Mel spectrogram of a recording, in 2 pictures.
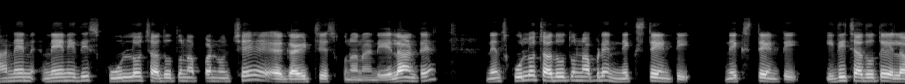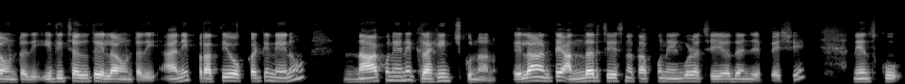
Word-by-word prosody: నేను 175 0 -1 0.2
నేను 170 +2 +2
ఇది 185 +3 -2
స్కూల్‌లో 160 +5 0
చదువుతున్నప్పటి 155 0 -1
నుంచే 150 +7 -3 0.4
గైడ్ 130 +1 +5
చేసుకున్నానండి. 110 -5 -6
ఎలా 160 - +7
అంటే, 160 +2 -1 0.6
నేను 290 - 0
స్కూల్‌లో 195 +5 +1
చదువుతున్నప్పుడే, 180 +1 +2 0.2
నెక్స్ట్ 140 +5 -4
ఏంటి, 135 -3 -4 0.5
నెక్స్ట్ 145 +3 -4
ఏంటి? 125 -4 -4 0.4
ఇది 175 +5 +3
చదివితే 160 0 +3
ఎలా 135 -1 +5
ఉంటది? 120 -1 -4
ఇది 150 +4 -2
చదివితే 150 0 +2
ఎలా 130 -1 +5
ఉంటది? 110 -2 -4 0.2
అని 165 +9 0
ప్రతి 140 +4 +3
ఒక్కటి 150 +2 -3
నేను, 150 - -1 0.7
నాకు 150 +5 +6
నేనే 190 +3 -2
గ్రహించుకున్నాను. 165 +5 -1 0.2
ఎలా - - +6
అంటే 160 +4 0
అందరు 165 +6 +4
చేసిన 155 0 -1
తప్పు 135 +2 -5
నేను 135 0 -5
కూడా 150 - 0
చేయదు 130 +1 -2
అని 125 - -8
చెప్పేసి - - -9 0.6
నేను 140 0 0
స్కూ 145 0 -4
150 Hz, 145 wpm, -17 LUFS, 135-170 Hz, 0.7 s, ఎలా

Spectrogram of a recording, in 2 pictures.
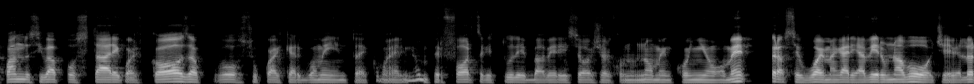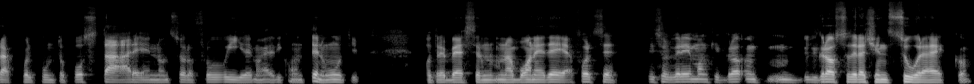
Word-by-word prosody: quando 120 0 0
si 115 +1 -12
va 115 +1 +2
a 110 - +1
postare 110 0 +1
qualcosa, 120 +4 +3 0.2
op 115 -1 -3
su 90 - -14
qualche 110 0 -5
argomento, 105 0 -6
ecco, 100 -1 -11
magari 105 -2 -9
non 215 +4 -6
per - - -8
forza 115 0 -3
che 105 0 -9
tu 110 - -7
debba 105 -2 -4
avere 105 0 -5
i - - -7
social 105 -1 -7
con 100 +1 -10
un 100 0 -7
nome 105 0 -4
e - - -4
un 100 - -12
cognome, 105 -1 +2
però - - +4
se 110 - -5
vuoi 110 +2 +3
magari 110 0 +2
avere 110 +2 +4
una 110 +1 +2
voce, 115 -3 +1
e 105 - -4
allora 115 +2 +3
a - - -10
quel 110 - -6
punto 105 -3 -10
postare, 110 -2 +1
e 105 - -7
non 105 0 -8
solo 110 -2 -7
fruire 110 0 -4
magari 105 -1 -7
di 105 - -10
contenuti, 105 +1 -2 0.6
potrebbe 105 0 +1
essere 105 0 0
una 105 0 0
buona 110 +1 +3
idea. 110 -1 +3
Forse 125 -1 -2 0.2
risolveremo 120 +1 -1
anche 115 -1 -8
il 105 - -13
gro 120 +3 0
mhmm, 120 -3 -4
mhmm, 110 -3 -6
il 110 -1 -7
grosso 115 +1 +5
della 115 0 +8
censura, 110 -1 +5
ecco. 105 - -5
110 Hz, 195 wpm, -25 LUFS, 105-115 Hz, 0.6 s, della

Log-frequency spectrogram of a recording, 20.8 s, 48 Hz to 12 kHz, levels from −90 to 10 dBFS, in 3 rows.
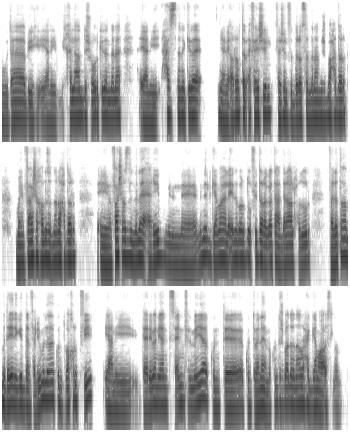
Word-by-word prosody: وده 120 +3 -1
بي 115 0 -2
يعني 110 0 -6
بيخلّي 130 +2 -3
عندي 130 0 0
شعور 125 +1 -1
كده 130 +1 0
إن 125 - 0
أنا 130 +1 0 0.4
يعني 110 -1 -2
حاسس 135 -1 -3
إن 130 - +2
أنا 130 - +3
كده 135 +1 +2 0.3
يعني 115 -4 -1
قرّبت 130 +4 +1
أبقى 130 - 0
فاشل، 140 +2 +1
فاشل 120 0 -1
في 115 - -13
الدراسة 120 +2 0
إن 120 - -2
أنا 125 +1 +1
مش 120 0 -1
باحضر 130 +1 0 0.3
وما 125 -1 +2
ينفعش 140 +5 +3
خالص 140 -1 +3
إن 130 0 +1
أنا 135 +1 +4
أحضر، 140 +1 +3
آآ 145 - -1 0.5
ما 120 - +3
ينفعش 150 +7 +4
قصدي 145 -1 +3
إن 135 - +2
أنا 135 -3 +3
أغيب 140 +3 +1
من 120 -2 -2 0.4
من 145 +4 +1
الجامعة 140 -1 +2
لإن 140 +1 +2
برضه 140 -1 +2
في 135 - -3
درجات 130 -2 +2
عندنا 120 0 +1
على 125 - +2
الحضور، 120 +3 -1 0.4
فده 115 +1 +2
طبعًا 155 +3 +1
مضايقني 135 -2 +4
جدًا، 125 -1 +1
فاليوم 115 +7 -1
اللي 160 0 +4
أنا 165 - +2
كنت 135 -5 -5
باخرُج 145 +3 -1
فيه 165 +7 0 0.2
يعني 105 -2 -2 0.2
تقريبًا 120 +4 +1
يعني 130 -1 0
90% 135 +4 0
كنت 120 -5 -6 0.4
كنت 115 -1 -8
بانام، 115 0 +1
ما 110 - -6
كنتش 130 +2 -7
باقدر 130 0 0
إن 130 - -1
أنا 130 - 0
أروح 135 -1 0
الجامعة 120 -2 0
أصلًا. 115 - -10
130 Hz, 210 wpm, -23 LUFS, 120-135 Hz, 0.5 s, أنا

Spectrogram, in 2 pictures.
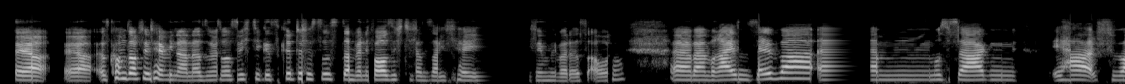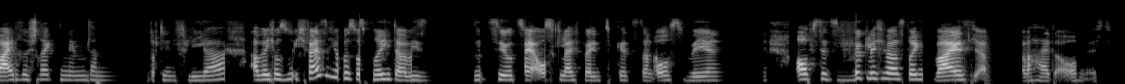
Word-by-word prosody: Ja, 200 -3 +6 0.2
ja, 180 -2 +2
es 210 +1 -4
kommt 275 -3 +1
auf 255 - +7
den 260 - +1
Termin 220 -6 +1
an. 185 -1 +1
Also 190 +1 -2
wenn’s 205 - -4
was 210 0 -2
Wichtiges, 230 -1 -7
Kritisches 260 -1 -3
ist, 245 -1 -6
dann 220 - +3
bin 205 0 -3
ich 205 - -9
vorsichtiger 215 -1 +1
dann 185 - -14
sage 190 -1 -5
ich: 185 +1 -14
„Hey, 185 -2 -6 0.4
ich 175 - -18
nehme 185 0 -8
lieber 170 -2 -6
das 165 +1 -9
Auto.“ 220 +7 -8 0.4
Äh, 210 -1 +2
beim 205 0 +1
Reisen 215 +2 +4
selber, 270 +5 +4 0.6
ähm, 210 0 -8
muss 220 0 -8
ich 230 - -10
sagen, 210 -1 +2 0.3
ja, 215 +1 +2
für 205 - -11
weitere 220 +3 +4
Strecken 230 0 -6
nehme 205 0 -12
ich 205 - -15
dann 195 -2 -13 0.4
doch 190 - -12
den 200 -2 -13
Flieger. 200 +5 -5 0.2
Aber 215 +2 0
ich - - -2
versuch 235 0 -3
ich 245 - -6
weiß 360 +9 +5
nicht, 370 -5 -5
ob 280 - -28
es 270 -3 -3
was 245 - -2
bringt, 235 +1 -1
aber 195 -2 0
diesen 185 -2 -10 0.4
CO₂-Ausgleich 210 -2 0
bei 190 - -1
den 190 - -19
Tickets 200 0 -10
dann 180 - -9
auswählen. 190 -1 -4 0.7
Ob’s 240 0 +2
jetzt 205 -6 -9
wirklich 280 0 -1
was 250 -1 +1
bringt, 235 -1 +1
weiß 205 +4 +8
ich - - -7
aber 175 +2 -9
halt 170 -1 -7
auch - - -8
nicht. - - -23
210 Hz, 195 wpm, -22 LUFS, 195-230 Hz, 0.7 s, weiß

